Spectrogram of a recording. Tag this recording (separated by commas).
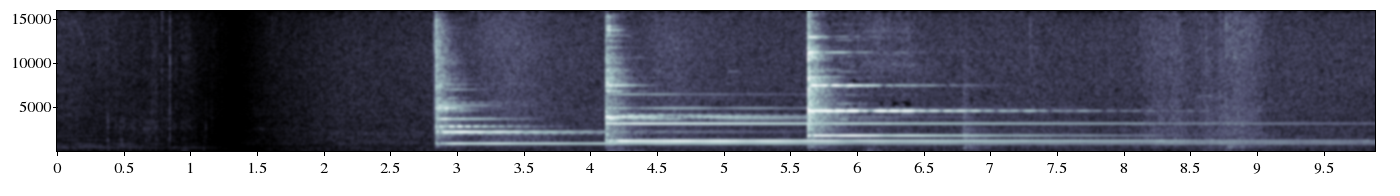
Musical instrument, Music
